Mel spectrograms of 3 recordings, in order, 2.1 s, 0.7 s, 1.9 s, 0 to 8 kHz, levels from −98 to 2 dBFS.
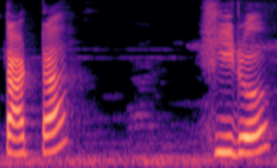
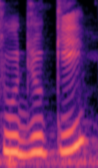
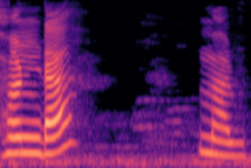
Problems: background sounds at intervals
